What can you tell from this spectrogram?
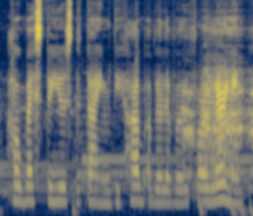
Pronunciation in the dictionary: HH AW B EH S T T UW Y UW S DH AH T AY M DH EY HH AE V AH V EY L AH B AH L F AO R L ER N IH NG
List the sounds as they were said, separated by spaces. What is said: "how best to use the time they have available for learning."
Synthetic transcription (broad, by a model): HH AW B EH S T T UW Y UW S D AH T AY M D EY HH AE B AH V EY L AH B AH L F AO R L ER N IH NG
